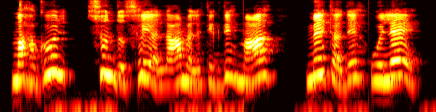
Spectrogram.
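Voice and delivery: ordinary delivery, nothing marked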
